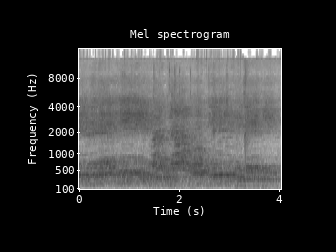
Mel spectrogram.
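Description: A group of listeners singing a line of a Hindi devotional song together, repeating it after the leader. Many voices blend into one broad, slightly ragged unison.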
